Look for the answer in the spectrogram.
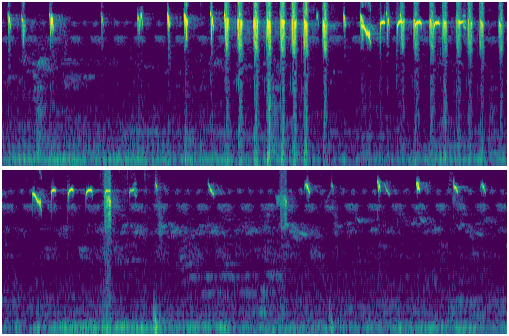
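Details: Flowerpecker giving rapid, high, thin chattering notes that build into a dense run, then ease into spaced chips, with a faint low hum underneath.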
